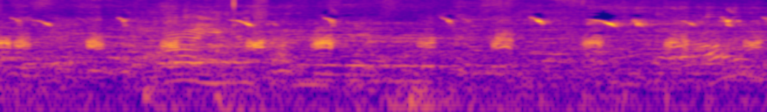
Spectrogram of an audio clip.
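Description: Repeated cartoonish duck quacks from a video game pop out in a quick, uneven series over a steady low background murmur, fairly loud and close throughout.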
